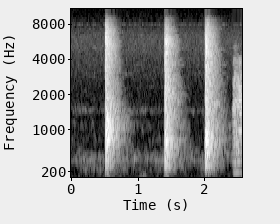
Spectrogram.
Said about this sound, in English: Go ahead, clap the rhythm of the right hand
